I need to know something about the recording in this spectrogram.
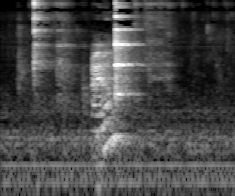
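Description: Forks clinking against plates and bowls as people eat, with two sharp clinks, one about a third of a second in and a louder one just after a second.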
